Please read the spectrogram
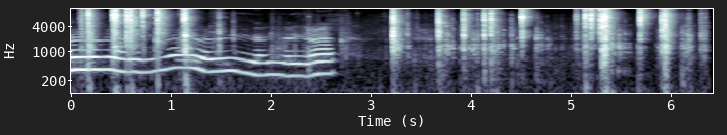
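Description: A young child sings a few long, gliding notes, which stop about two and a half seconds in. Under the singing and after it come sharp clicks and snaps of plastic parts as a toy transforming robot is folded and locked together.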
